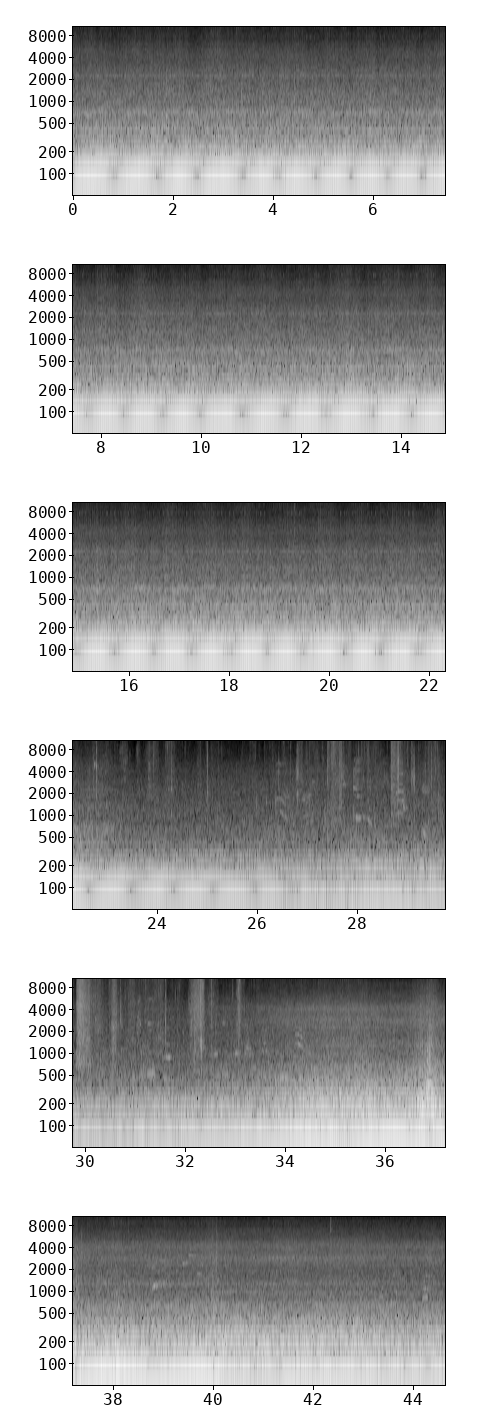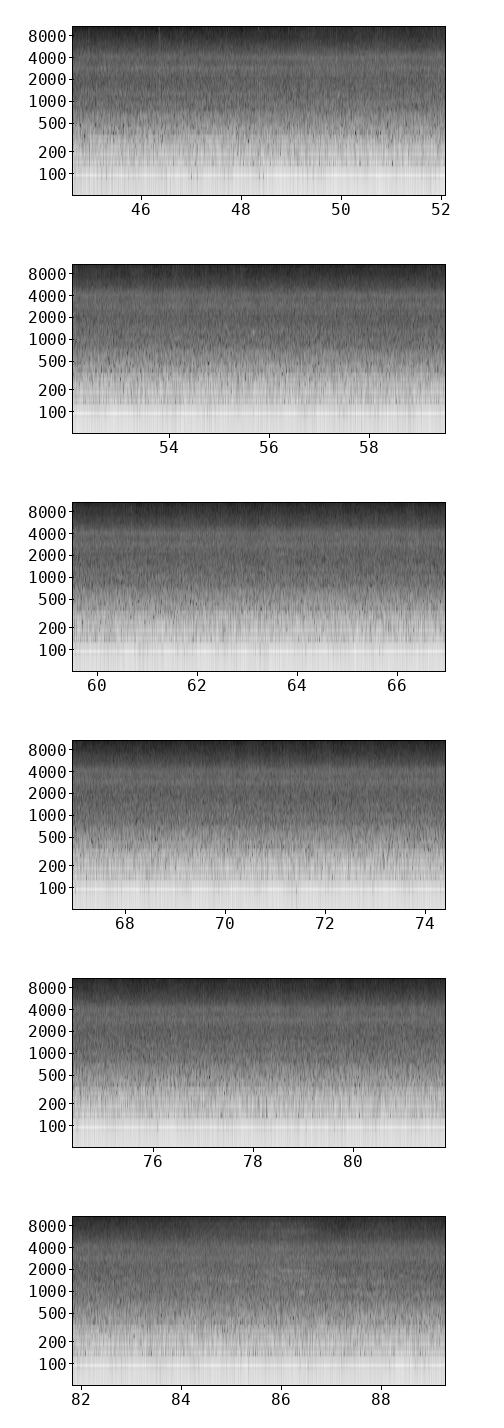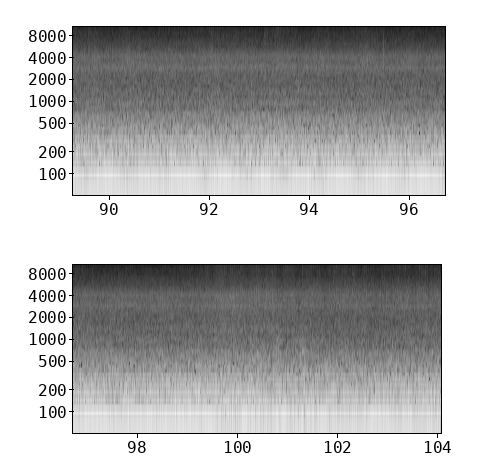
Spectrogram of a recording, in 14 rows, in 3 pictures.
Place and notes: Maria-Theresialei, Antwerpen, Belgium - Walk to street works generator, Antwerp
This is a short walk to capture the low drones of a construction works generator that remains on all night, while the building is ongoing during the day. The audio file has a wide range of dynamics, with quieter walks at the start and finish, and the louder drones starting around the 1:30 mark.
Equipment: Sony PCM - D100 and a little bit of processing.
Vlaanderen, België / Belgique / Belgien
